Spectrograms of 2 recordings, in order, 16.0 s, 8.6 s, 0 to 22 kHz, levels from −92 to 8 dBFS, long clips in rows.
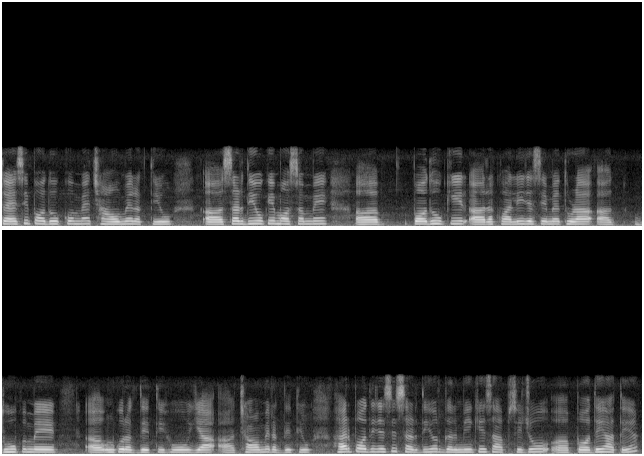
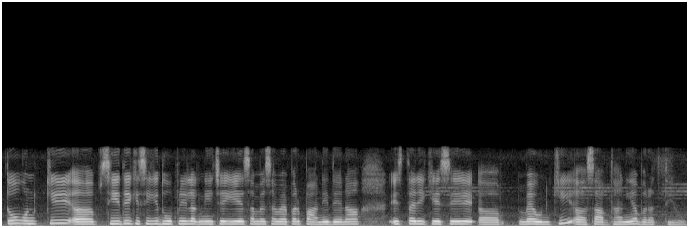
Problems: background sounds at intervals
